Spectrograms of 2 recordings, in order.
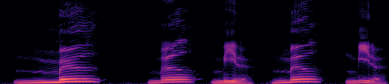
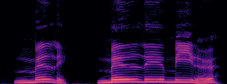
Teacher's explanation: you can hear the absence of the second syllable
